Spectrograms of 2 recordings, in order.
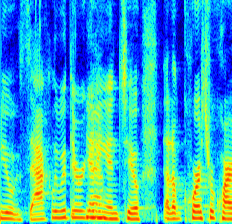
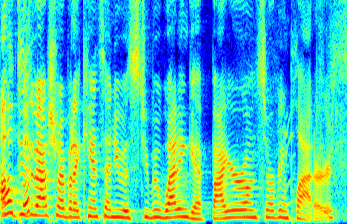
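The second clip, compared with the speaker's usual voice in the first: mock rude tone, dripping with attitude; 3 semitones higher than usual. Acting out a reply to a bride's gift request: mock rude tone. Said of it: "That's tone".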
